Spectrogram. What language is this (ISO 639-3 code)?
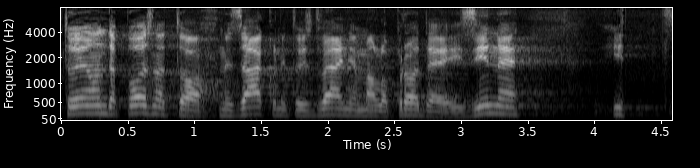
hrv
